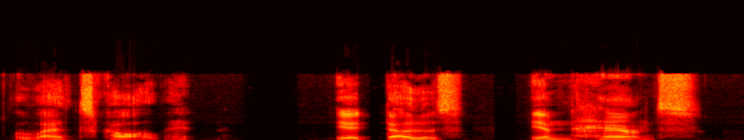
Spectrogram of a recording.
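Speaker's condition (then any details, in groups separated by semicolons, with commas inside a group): Multiple sclerosis; severe shaking, uses cannabis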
